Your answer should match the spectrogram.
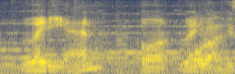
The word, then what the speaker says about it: Ledian: And so- Shiny Gamer says there is actually an episode with Ledian in it, and he says that they pronounce it Lady Ann, which is...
